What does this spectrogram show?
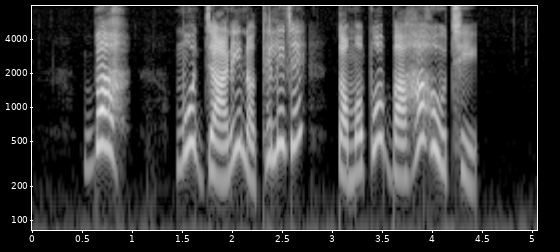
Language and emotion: Odia, surprised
